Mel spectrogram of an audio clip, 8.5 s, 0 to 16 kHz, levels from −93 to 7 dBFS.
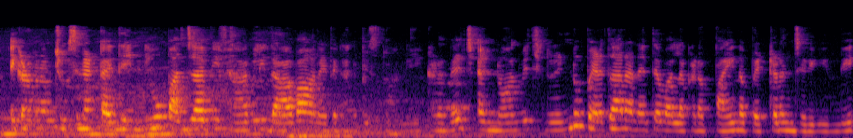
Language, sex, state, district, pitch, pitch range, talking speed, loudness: Telugu, female, Telangana, Nalgonda, 215 Hz, 205-245 Hz, 170 wpm, -22 LUFS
